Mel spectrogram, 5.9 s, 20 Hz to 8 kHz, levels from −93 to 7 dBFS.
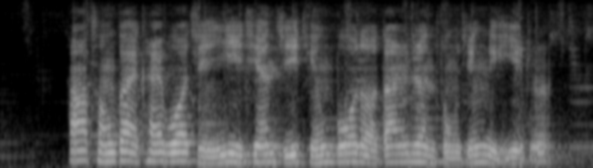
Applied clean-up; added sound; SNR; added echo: neural separator model SepFormer DNS4.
